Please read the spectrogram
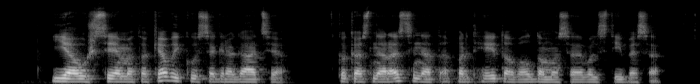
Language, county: Lithuanian, Kaunas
